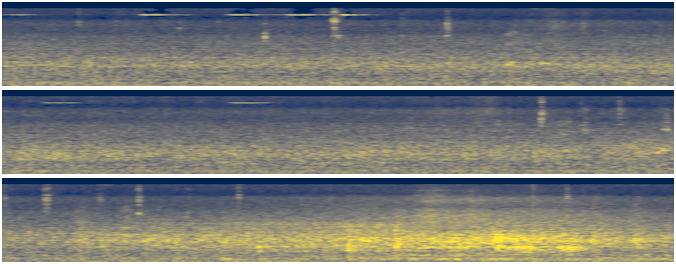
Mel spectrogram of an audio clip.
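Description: Car running, heard from inside the cabin: a steady low hum under road and engine noise. The noise swells briefly about eight seconds in, then settles.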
